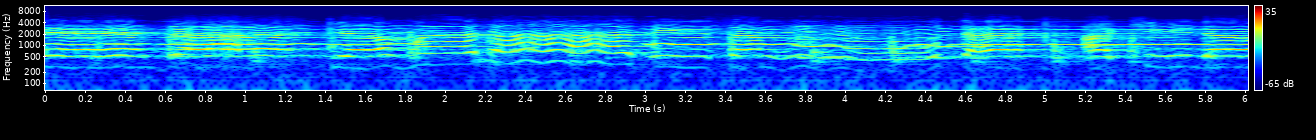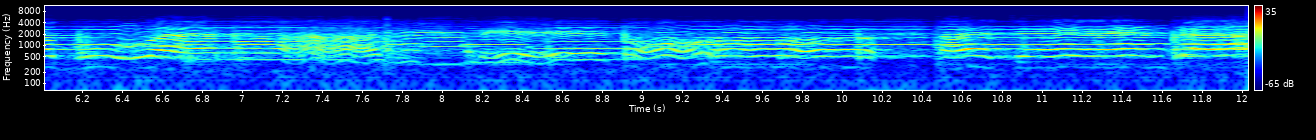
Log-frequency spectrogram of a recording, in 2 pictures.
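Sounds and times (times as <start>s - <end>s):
person singing ornamented phrases: 3.2s - 12.0s.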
